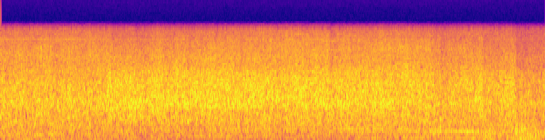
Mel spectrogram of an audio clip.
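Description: Steady rush of road traffic noise with no distinct single event; a faint low hum joins a few seconds in.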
